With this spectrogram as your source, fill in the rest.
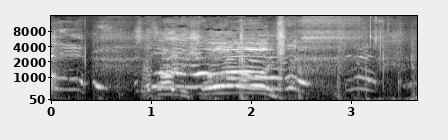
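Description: A young child squeals and laughs nearby.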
